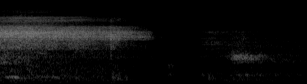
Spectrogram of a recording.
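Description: A long, hissing breath is drawn in through the nose during a guided relaxation breathing exercise. After a brief silence comes a softer, quieter breath out. The breathing is faint throughout, with no talk.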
